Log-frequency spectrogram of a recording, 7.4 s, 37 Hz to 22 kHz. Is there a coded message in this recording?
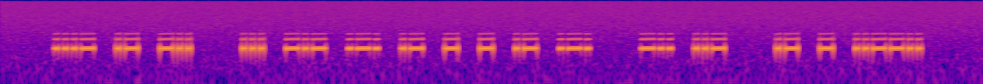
Yes: Morse code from 0.3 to 7.0 s, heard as a keyed tone, machine-sent, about 36 wpm, spaced as for 29 wpm, 560 Hz. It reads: VAD SKRATTAR DU AT?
